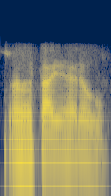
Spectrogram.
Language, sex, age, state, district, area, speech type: Manipuri, male, 45-60, Manipur, Kangpokpi, urban, conversation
